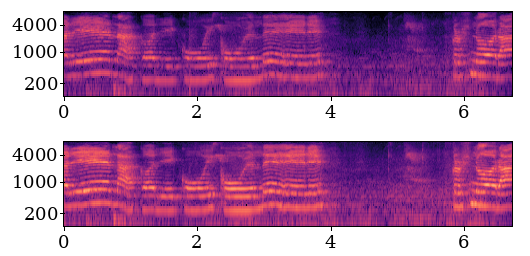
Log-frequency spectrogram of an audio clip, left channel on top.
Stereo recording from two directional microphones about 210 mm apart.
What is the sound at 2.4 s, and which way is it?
Child singing, 5° right (ahead or behind).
